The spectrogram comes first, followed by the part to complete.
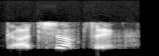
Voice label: Voices Loot Collect Male Old; rebel cops 2019 gamerip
